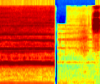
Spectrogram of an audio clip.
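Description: A person's long, very loud high-pitched scream, held on one steady note and cut off abruptly about a second in.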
